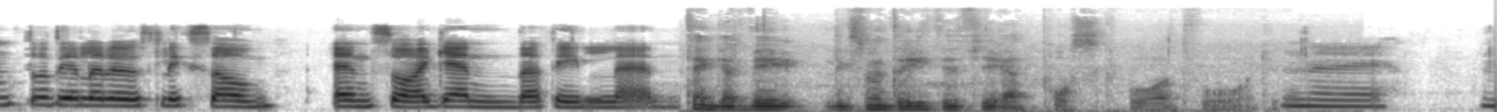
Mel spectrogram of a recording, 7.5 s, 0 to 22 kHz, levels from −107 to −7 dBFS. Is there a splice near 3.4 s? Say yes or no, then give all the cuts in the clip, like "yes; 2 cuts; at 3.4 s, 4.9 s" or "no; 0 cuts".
yes; 1 cut; at 3.4 s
